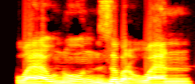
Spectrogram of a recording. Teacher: ওয়াও নুন জবর ওয়ান, এখানে ওয়ান গুন্না সারা পড়তে হবে, কারণ নুন সাকিনের পরে ইজহারের হরফ হা আসছে, এই কারণে এই নুন সাকিনকে গুন্না সারা স্পষ্ট করিয়া পড়ব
